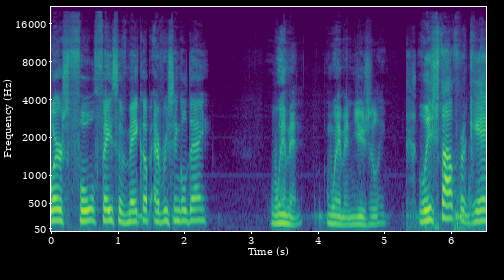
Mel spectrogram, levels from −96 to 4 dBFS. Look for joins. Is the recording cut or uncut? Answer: cut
